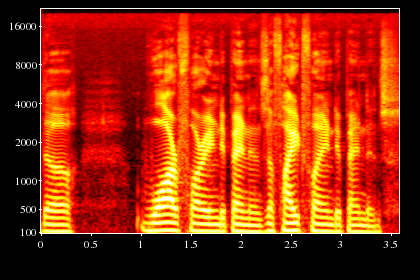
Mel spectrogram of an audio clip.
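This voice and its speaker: A man with a Marathi accent and medium pitch, at a moderate pace and with fairly even intonation, in a dry, close sound with no echo and a very clean recording against a silent background. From India, Maharashtra. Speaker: comedian. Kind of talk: casual chat.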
